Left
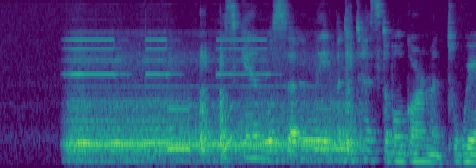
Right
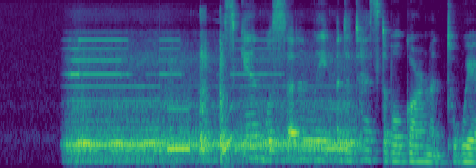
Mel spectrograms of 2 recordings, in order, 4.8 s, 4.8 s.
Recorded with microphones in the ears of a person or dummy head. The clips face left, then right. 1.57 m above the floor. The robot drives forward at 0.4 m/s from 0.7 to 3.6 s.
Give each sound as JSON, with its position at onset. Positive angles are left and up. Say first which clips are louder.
{"t": 2.2, "sound": "a woman speaking", "louder": "right 2 dB", "side_deg": -75, "distance_m": 1.4}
